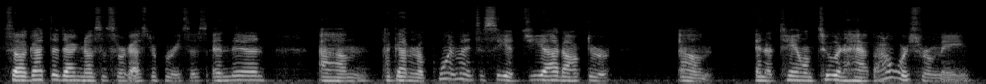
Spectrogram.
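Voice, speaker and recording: A woman with soft, toothless, gummy articulation, feeling unwell, chatting candidly and casually to her vlog viewers. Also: mid-range voice, slight background noise, low-quality recording. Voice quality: toothless, gummy articulation from not wearing teeth. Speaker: vlog host. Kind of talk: casual personal vlog chat.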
